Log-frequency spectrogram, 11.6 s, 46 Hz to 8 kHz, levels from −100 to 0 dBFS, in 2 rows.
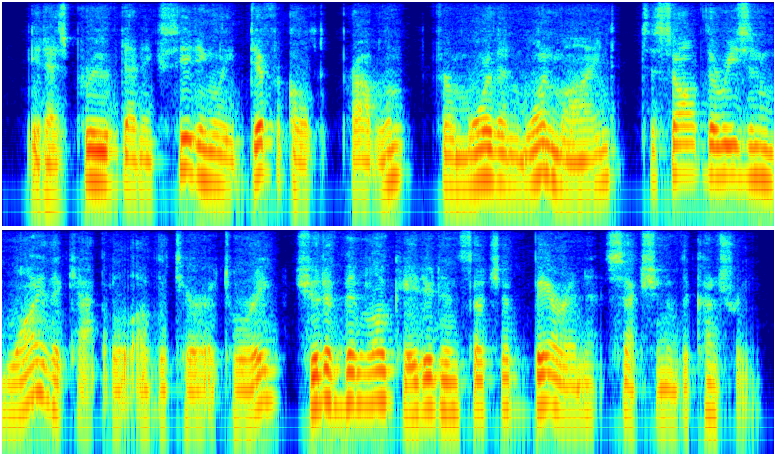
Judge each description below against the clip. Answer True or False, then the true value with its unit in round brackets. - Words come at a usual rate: True (175 wpm)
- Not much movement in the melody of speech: False (4.7 semitones)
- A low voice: True (125 Hz)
